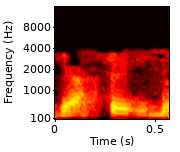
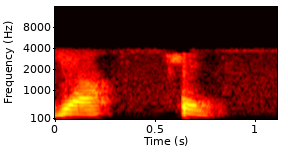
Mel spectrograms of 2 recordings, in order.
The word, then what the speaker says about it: Jahseh: You all pronounce it in American Jah-Sheh, but his name is Jah-Sheh.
